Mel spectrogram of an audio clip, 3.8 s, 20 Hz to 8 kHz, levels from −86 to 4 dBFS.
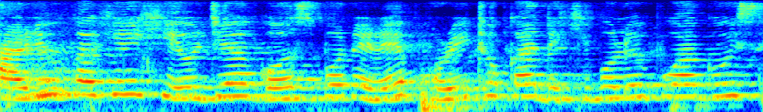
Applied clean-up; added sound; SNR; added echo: none; Dog; 20 dB; reverberation time 0.8 s.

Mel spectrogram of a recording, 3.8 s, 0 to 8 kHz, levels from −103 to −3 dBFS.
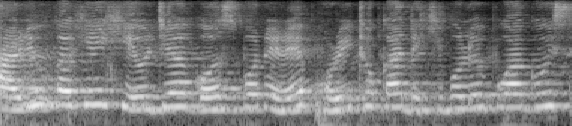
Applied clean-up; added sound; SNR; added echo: neural separator model SepFormer DNS4.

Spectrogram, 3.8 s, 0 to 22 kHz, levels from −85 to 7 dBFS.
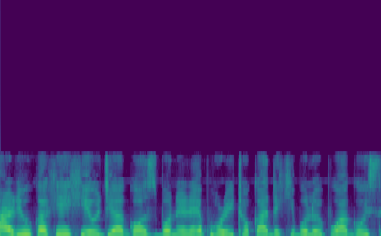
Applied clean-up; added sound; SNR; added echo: none; none; none; none.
